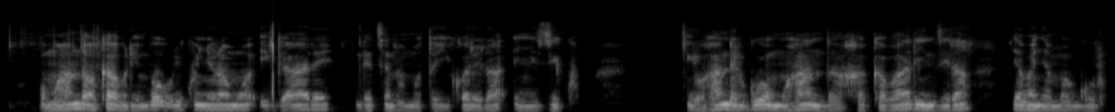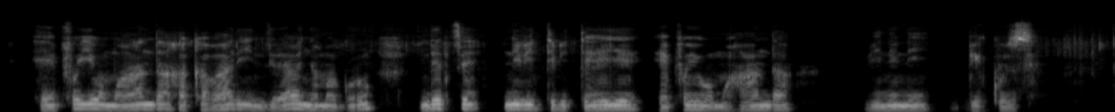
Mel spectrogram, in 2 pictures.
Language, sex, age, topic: Kinyarwanda, male, 18-24, government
